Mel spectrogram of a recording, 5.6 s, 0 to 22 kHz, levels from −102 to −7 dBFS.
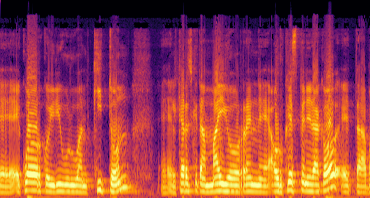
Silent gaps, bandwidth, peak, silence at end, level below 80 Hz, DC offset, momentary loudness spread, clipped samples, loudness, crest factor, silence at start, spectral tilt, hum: none; 12.5 kHz; 0 dBFS; 0 s; -48 dBFS; under 0.1%; 8 LU; under 0.1%; -10 LUFS; 10 dB; 0 s; -6.5 dB/octave; none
